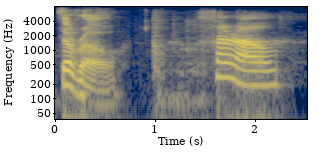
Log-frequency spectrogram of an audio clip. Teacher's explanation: make sure that the r is at the beginning of the second syllable it makes it much easier not th but th R thoro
